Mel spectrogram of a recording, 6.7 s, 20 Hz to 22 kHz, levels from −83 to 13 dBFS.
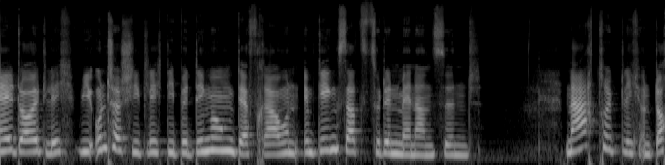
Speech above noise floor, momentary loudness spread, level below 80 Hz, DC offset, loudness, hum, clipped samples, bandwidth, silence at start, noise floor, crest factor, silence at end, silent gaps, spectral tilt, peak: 37 dB; 9 LU; -60 dBFS; under 0.1%; -26 LUFS; none; under 0.1%; 19.5 kHz; 0 s; -63 dBFS; 16 dB; 0 s; none; -4 dB/octave; -10 dBFS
